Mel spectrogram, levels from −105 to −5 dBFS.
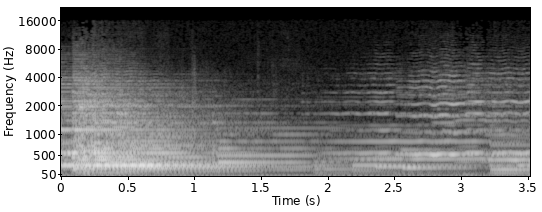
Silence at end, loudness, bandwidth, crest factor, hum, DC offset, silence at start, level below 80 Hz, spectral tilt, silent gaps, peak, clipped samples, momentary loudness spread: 0 s; -26 LUFS; 8 kHz; 18 dB; none; 0.2%; 0 s; -54 dBFS; -7 dB/octave; none; -8 dBFS; under 0.1%; 20 LU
